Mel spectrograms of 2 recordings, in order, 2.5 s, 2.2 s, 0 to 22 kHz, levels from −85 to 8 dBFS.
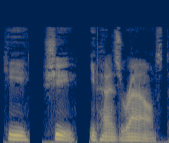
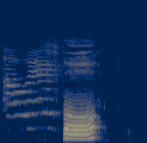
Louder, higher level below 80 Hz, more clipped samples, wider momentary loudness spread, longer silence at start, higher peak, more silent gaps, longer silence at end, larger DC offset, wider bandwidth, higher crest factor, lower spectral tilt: first, -24 LUFS vs -28 LUFS; first, -40 dBFS vs -80 dBFS; neither; second, 8 LU vs 19 LU; about the same, 0.1 s vs 0.1 s; first, -8 dBFS vs -14 dBFS; neither; second, 0.1 s vs 0.7 s; neither; first, 10.5 kHz vs 7.4 kHz; about the same, 16 dB vs 18 dB; second, -5.5 dB/octave vs -7 dB/octave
